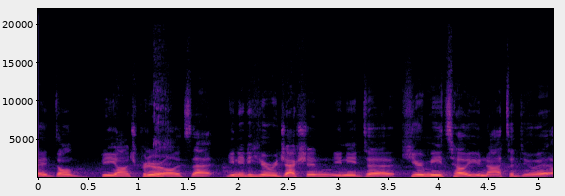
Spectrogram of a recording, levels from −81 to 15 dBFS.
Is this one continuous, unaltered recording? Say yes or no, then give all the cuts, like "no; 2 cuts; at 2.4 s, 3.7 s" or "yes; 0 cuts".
no; 2 cuts; at 1.8 s, 3.6 s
